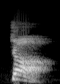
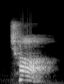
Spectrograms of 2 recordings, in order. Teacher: উচ্চারণটা আপনাদের বলি কিভাবে এ উচ্চারণটা হবে অগ্রতালু তার মানে জিহ্বাটা জিহ্বার সামনের অংশ পুরোটাই তালুতে লাগবে এজন্য বলা হচ্ছে যে অগ্রতালু দেখেন জীবের আগাটা তালুতে লাগবে আমি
